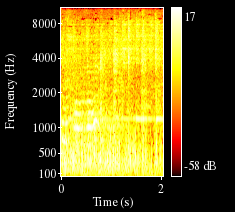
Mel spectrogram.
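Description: A Dodge Charger's engine and exhaust run loudly as the car drives by, easing off in the second half, over pop music.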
